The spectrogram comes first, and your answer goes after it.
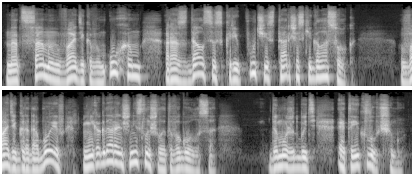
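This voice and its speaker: A man narrating a children's radio story in an expressive, mock-grand dramatic style. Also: medium pitch, moderate pace, lightly acted. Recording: clear background noise and ambience.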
